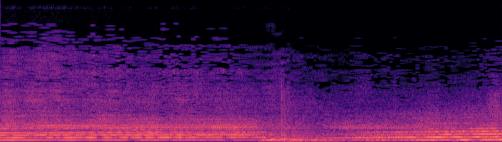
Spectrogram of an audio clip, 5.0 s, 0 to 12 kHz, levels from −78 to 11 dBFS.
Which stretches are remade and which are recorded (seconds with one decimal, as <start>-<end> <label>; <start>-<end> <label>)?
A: 0.0-2.5 recorded; 2.5-3.5 remade; 3.5-5.0 recorded

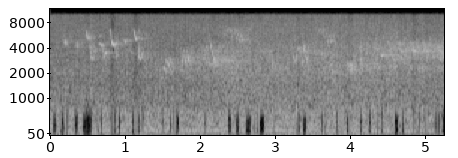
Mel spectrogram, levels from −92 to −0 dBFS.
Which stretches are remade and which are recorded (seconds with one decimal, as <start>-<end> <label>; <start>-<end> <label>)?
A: 0.0-0.6 remade; 0.6-5.3 recorded

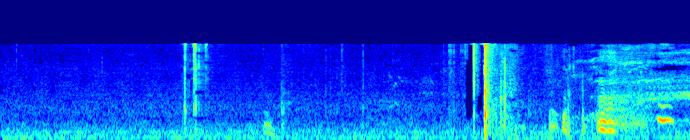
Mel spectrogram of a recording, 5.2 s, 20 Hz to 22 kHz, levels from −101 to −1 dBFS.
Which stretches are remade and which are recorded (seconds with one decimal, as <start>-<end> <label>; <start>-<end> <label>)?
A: 0.0-0.5 recorded; 0.5-2.4 remade; 2.4-5.2 recorded

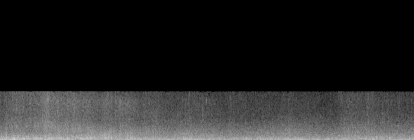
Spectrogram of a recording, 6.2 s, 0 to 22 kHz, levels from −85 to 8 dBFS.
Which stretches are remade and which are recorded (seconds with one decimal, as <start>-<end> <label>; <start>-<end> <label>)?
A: 0.0-0.4 recorded; 0.4-2.1 remade; 2.1-6.2 recorded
